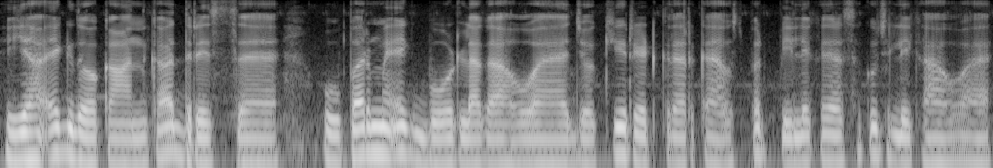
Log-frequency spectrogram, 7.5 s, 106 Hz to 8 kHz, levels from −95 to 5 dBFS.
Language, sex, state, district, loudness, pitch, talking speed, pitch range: Hindi, male, Jharkhand, Garhwa, -18 LUFS, 115 Hz, 210 wpm, 115-135 Hz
